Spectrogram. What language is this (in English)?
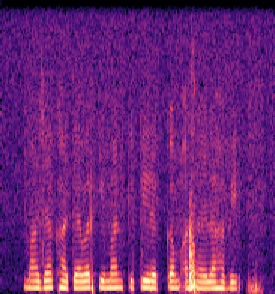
Marathi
